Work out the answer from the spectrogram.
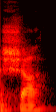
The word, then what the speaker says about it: chat: The sha sha means cat in French. Sha means cat in French. Like it's spelled just like chat.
